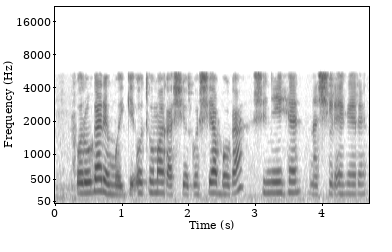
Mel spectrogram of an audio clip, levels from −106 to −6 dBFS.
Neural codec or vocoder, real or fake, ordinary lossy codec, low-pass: codec, 16 kHz, 16 kbps, FunCodec, trained on Chinese and English, 50 frames a second; fake; none; 5.4 kHz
